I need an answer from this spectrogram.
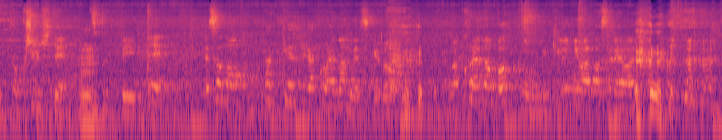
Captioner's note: laughs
